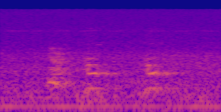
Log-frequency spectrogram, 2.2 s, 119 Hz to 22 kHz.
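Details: Dogs barking at night, one of many dogs heard amid traffic, recorded on a Sony DSC-H200: three short, distant barks about half a second apart, a pause, then a third, over a steady low hum and dark background noise.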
